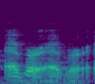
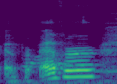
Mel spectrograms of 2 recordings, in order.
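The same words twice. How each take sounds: First: Said in the usual way. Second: Ever, ever pitched higher and louder; ever, ever stressed more and more; emphatic ever. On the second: Real, not acted. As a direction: push the last ever, ever up hard. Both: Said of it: "I don't drink coffee ever".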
